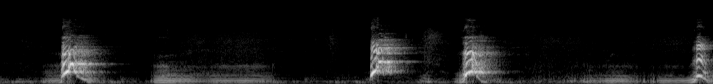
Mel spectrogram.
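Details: Bonnie the Samoyed talking and playing: four sharp, abrupt barks spaced a second or more apart, with low, drawn-out grumbling moans between them, like a dog asking someone to play.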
